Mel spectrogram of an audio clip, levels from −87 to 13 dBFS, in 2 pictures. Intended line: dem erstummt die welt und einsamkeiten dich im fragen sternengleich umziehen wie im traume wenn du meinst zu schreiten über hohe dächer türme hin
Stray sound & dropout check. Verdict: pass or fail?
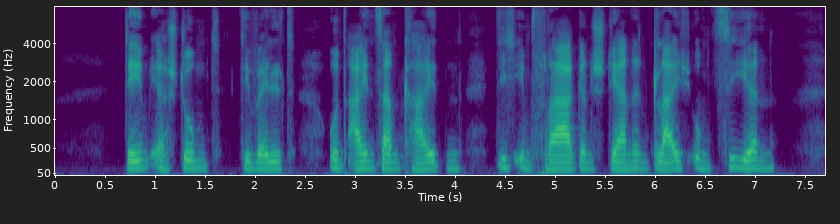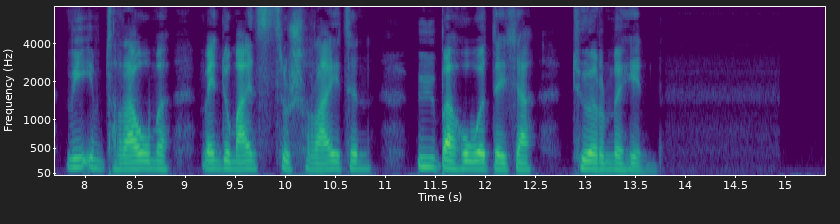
pass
